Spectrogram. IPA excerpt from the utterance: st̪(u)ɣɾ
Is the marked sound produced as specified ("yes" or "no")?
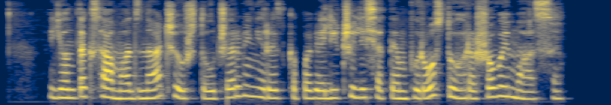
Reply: yes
